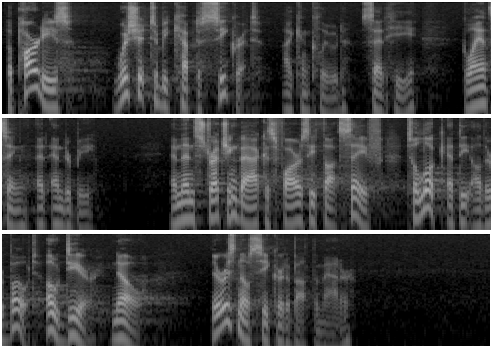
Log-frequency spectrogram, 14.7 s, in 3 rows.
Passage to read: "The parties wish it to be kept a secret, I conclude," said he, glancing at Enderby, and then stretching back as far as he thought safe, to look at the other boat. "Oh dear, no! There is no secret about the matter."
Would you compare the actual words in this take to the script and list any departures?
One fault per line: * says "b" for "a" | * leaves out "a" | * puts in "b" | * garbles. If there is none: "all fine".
all fine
